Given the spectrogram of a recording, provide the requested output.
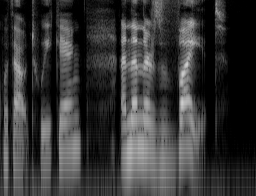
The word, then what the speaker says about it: Vite: And then there's Vite, pronounced VIT.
